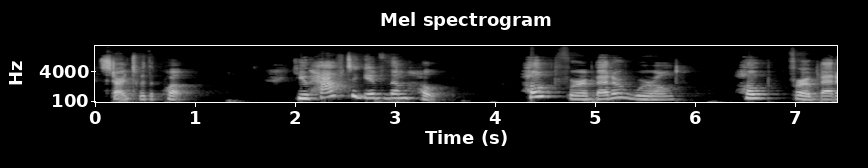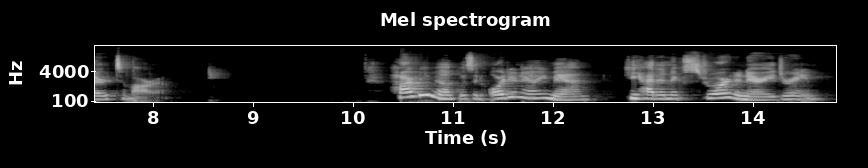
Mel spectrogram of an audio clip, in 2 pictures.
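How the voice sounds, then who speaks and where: Slow, higher-pitched woman reading aloud. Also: lively intonation. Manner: simple, deliberate phrasing addressed to young listeners. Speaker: teacher librarian reading aloud to children. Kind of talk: picture-book read-aloud with short asides.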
